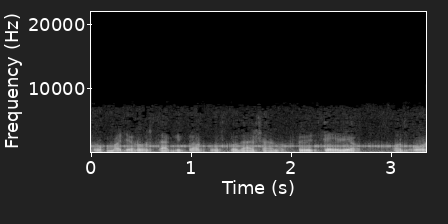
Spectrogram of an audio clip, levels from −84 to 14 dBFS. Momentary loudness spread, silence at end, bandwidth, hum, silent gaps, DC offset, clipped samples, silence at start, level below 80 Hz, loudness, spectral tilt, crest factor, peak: 8 LU; 0 s; 7.2 kHz; none; none; under 0.1%; under 0.1%; 0 s; -40 dBFS; -19 LUFS; -10 dB/octave; 16 dB; -2 dBFS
